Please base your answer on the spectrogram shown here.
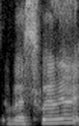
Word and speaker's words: Boswellia: Boswellia. Boswellia. How do you spell that?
